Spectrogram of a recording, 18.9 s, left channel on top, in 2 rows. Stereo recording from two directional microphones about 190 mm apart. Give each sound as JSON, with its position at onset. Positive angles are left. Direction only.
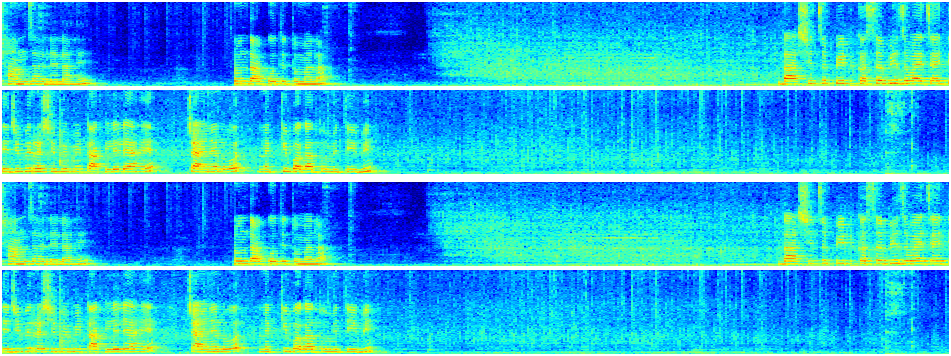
{"t": 0.0, "sound": "a woman's voice", "side_deg": 50}
{"t": 2.3, "sound": "a woman's voice", "side_deg": 50}
{"t": 7.8, "sound": "a woman's voice", "side_deg": 65}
